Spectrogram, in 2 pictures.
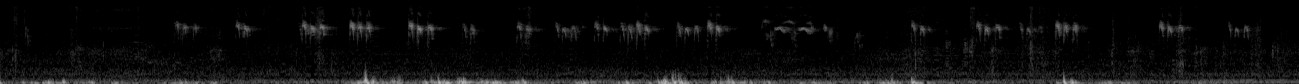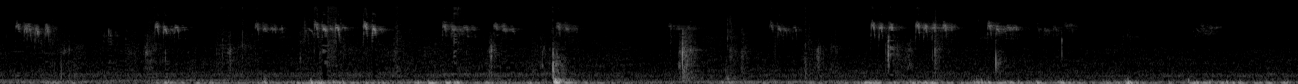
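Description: Small birds chirping: short, high calls repeated in quick runs. Under them are irregular low rumbling and a few sharp bumps, which are the loudest sounds.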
